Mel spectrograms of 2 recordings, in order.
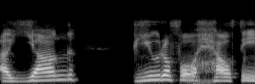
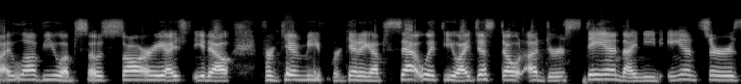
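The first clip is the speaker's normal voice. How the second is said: put-on tearful voice; 3 semitones higher than usual. The speaker acts out their later apology to him, imitating their own crying. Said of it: "I'll be like crying later".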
